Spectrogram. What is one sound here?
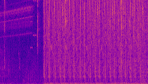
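A gun fires rapid energy shots.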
